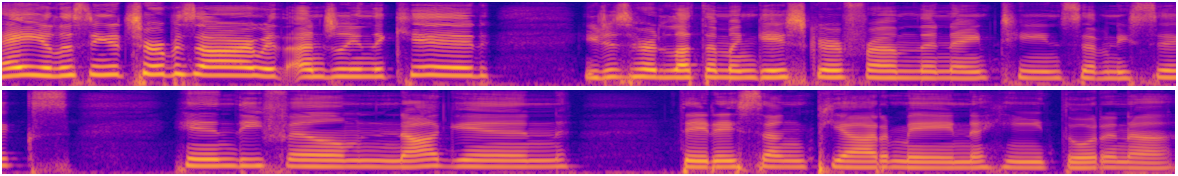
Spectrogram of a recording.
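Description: Using a normal speaking voice, a woman talks at a fairly high pitch with lively intonation. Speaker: radio host. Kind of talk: radio dj patter. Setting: studio. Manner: chatty, casual, upbeat.

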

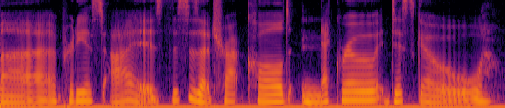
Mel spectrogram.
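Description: A woman with an American accent talks with hardly any pauses. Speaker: radio host. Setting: radio studio. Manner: relaxed, conversational, filler-heavy with frequent 'um' and 'uh'; upbeat, chatty, informal, hedging and trailing off mid-sentence.

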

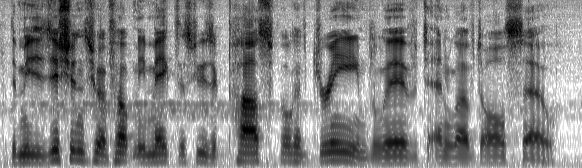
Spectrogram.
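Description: Moderate pace with ordinary pitch variation and hardly any pauses, amid noticeable background noise. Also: man, medium pitch for a man. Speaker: radio host. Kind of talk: radio DJ patter, tribute show. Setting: radio studio. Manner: measured, with frequent 'uh' fillers.

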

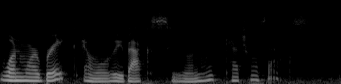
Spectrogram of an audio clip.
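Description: Moderate pace, ordinary pitch variation, a plain, everyday voice. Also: woman. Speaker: radio host. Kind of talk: casual chat. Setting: studio.

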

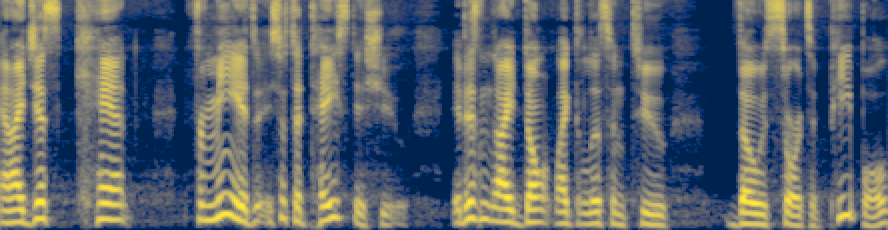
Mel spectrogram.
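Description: An unremarkable speaking voice with an American accent and lively intonation, in a dry, close sound with no echo. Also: man, fairly high pitch for a man, moderate pace. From US Midwest. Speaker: baseball league commissioner. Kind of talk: interview.

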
